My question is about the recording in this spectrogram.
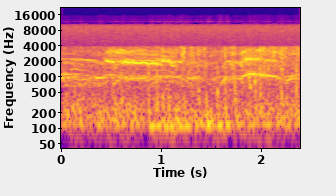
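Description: Film soundtrack of a cavalry charge: many horses galloping, with wavering high cries and music over the hoofbeats.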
